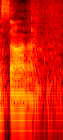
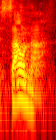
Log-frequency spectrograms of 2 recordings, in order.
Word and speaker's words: sauna: gonna get in the sauna, or the sauna, as my Finnish neighbor calls it, because that's what it's called.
